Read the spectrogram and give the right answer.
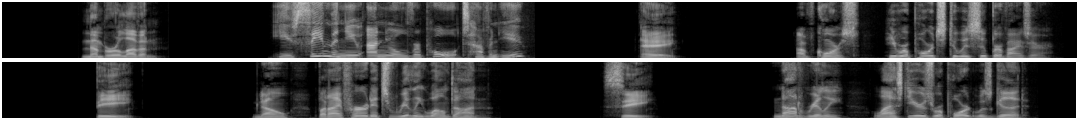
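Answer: B: No, but I've heard it's really well done.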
